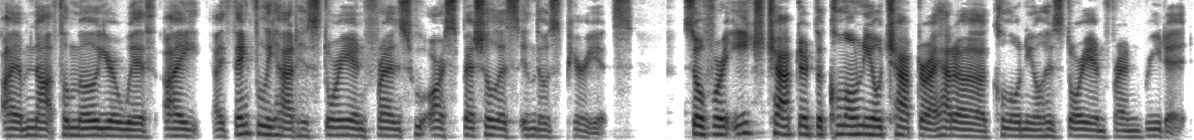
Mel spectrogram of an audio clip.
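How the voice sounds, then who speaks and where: A woman's voice: low voice, no room sound, studio quality. A middle-aged woman answering as an interview guest and academic author, candid, colloquial and emphatic.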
